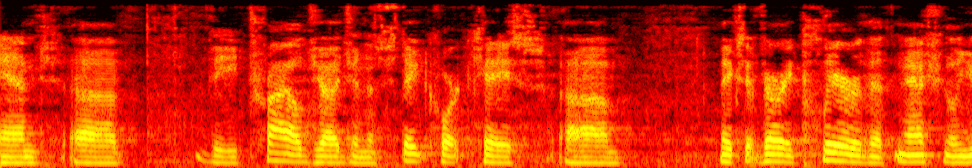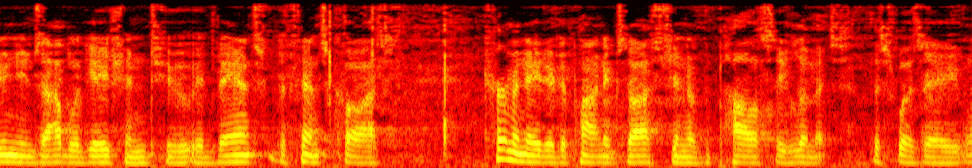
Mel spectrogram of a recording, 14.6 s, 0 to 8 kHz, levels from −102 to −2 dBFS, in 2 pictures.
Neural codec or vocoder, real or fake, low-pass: codec, 16 kHz, 16 kbps, FreqCodec, smaller model; fake; 7.2 kHz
